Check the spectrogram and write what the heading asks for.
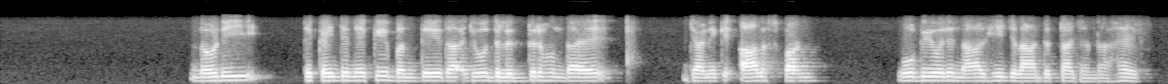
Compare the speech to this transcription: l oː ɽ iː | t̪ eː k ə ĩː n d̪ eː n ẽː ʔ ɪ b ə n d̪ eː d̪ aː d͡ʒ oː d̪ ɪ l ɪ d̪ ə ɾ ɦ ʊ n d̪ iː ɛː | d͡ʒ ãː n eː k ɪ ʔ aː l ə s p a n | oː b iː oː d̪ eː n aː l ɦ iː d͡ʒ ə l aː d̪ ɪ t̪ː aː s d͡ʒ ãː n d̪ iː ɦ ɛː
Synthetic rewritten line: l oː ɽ iː | t̪ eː k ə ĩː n d̪ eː n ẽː k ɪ b ə n d̪ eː d̪ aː d͡ʒ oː d̪ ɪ l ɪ d̪ ə ɾ ɦ ʊ n d̪ aː ɛː | d͡ʒ aː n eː k ɪ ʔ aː l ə s p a n | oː b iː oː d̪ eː n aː l ɦ iː d͡ʒ ə l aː d̪ ɪ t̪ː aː d͡ʒ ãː n d̪ aː ɦ ɛː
